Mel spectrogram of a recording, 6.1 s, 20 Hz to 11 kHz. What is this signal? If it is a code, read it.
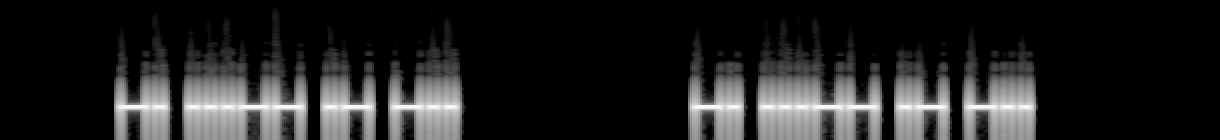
Morse code, heard as a keyed tone, about 28 wpm, 700 Hz. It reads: N3AD N3AD
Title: Easy Call Signs Repeated 2x - 28wpm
